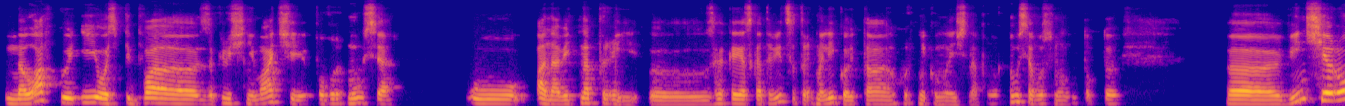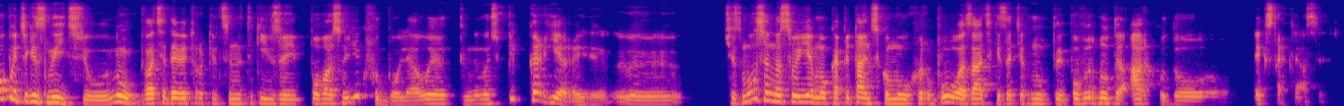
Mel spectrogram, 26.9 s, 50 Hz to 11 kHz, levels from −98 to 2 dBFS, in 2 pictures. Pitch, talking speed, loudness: 150 Hz, 130 wpm, -25 LUFS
